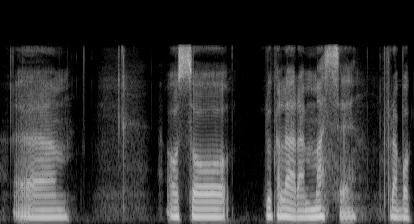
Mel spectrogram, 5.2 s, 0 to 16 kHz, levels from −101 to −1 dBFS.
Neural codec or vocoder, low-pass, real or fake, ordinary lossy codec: none; 7.2 kHz; real; none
